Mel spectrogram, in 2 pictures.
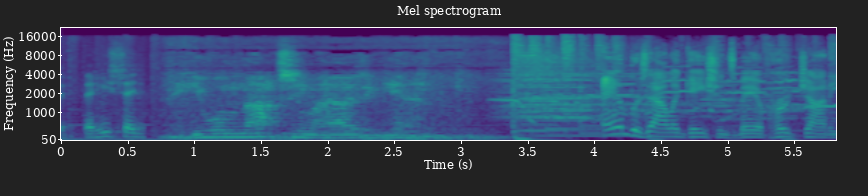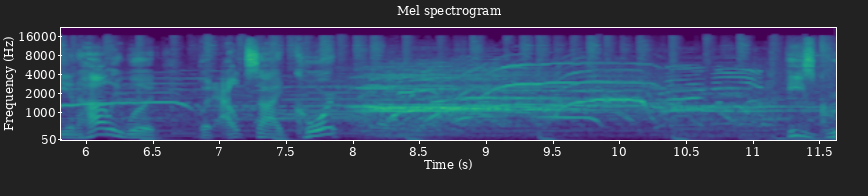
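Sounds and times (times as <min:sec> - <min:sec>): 
speech: 0:00.0 - 0:03.0, 0:04.0 - 0:08.4, 0:11.2 - 0:11.6
fans cheering outside court: 0:03.2 - 0:11.6
shrill rising yells: 0:03.2 - 0:11.6.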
